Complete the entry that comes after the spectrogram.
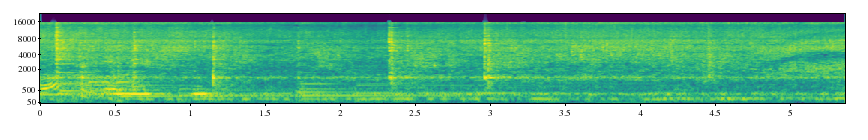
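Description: Prawns sizzling as they fry in hot oil in a wok, stirred with a steel spatula that scrapes and taps against the pan a few times.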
